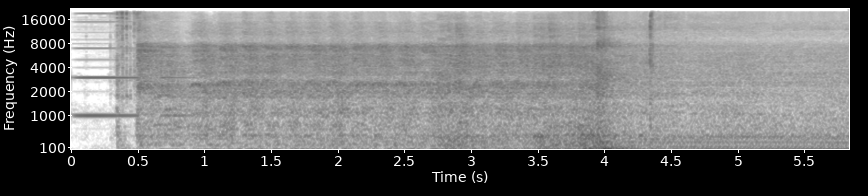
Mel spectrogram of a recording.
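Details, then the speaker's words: VW Crafter with intermittent long crank: steady starter churning for several seconds before it starts. Fuel pressure built in 2.6 s, but cranking continued 4.8 s more, so fuel pressure is not the cause. "even once fuel pressure was achieved we can continued to crank for 4.8 seconds so yes it did take longer that time to achieve fuel pressure but it still took 4 seconds after the fuel rail pressure had got up in order for it to start"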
